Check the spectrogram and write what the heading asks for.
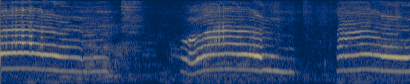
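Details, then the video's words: Domestic cat calling insistently after being fed: three prolonged, wailing meows. The middle meow dips and then rises before leveling off. Quiet pauses fall between the calls, with faint room sound. "আমি পঞ্চাননতলার ম্যাও"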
